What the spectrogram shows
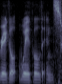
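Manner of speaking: plain reading voice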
